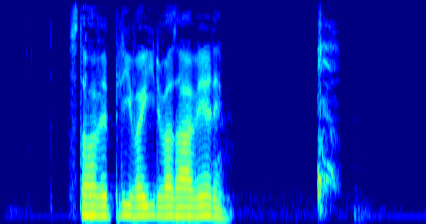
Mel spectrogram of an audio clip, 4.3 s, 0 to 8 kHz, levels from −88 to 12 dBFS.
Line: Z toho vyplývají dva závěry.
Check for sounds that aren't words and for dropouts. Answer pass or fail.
fail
